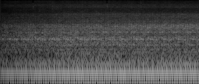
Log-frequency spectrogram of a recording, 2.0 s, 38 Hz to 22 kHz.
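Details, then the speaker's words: Cold start of a Cummins 5.9 diesel at 12°F (coolant 14°F), two-battery system, anti-gel fuel, no block heater or grid heater, no throttle; cranked about 8 times with a jump, now a deep, steady rumble with no misfire: normal cold idle. "All right, well, we got her going, man. Took a little jump."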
